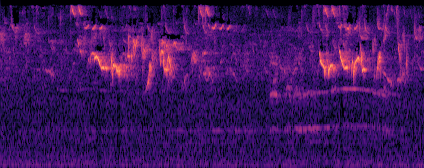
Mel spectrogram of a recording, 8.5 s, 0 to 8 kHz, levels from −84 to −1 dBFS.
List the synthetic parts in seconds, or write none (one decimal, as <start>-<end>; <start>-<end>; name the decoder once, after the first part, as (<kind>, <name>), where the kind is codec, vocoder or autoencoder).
none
